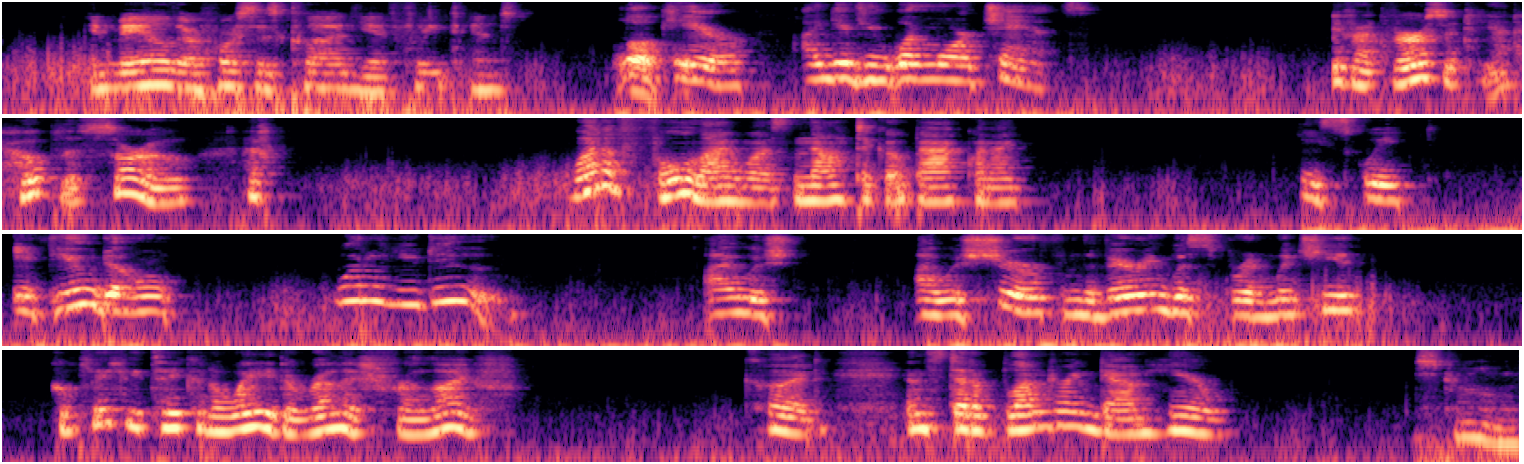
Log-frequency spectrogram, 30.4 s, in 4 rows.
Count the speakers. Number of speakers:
4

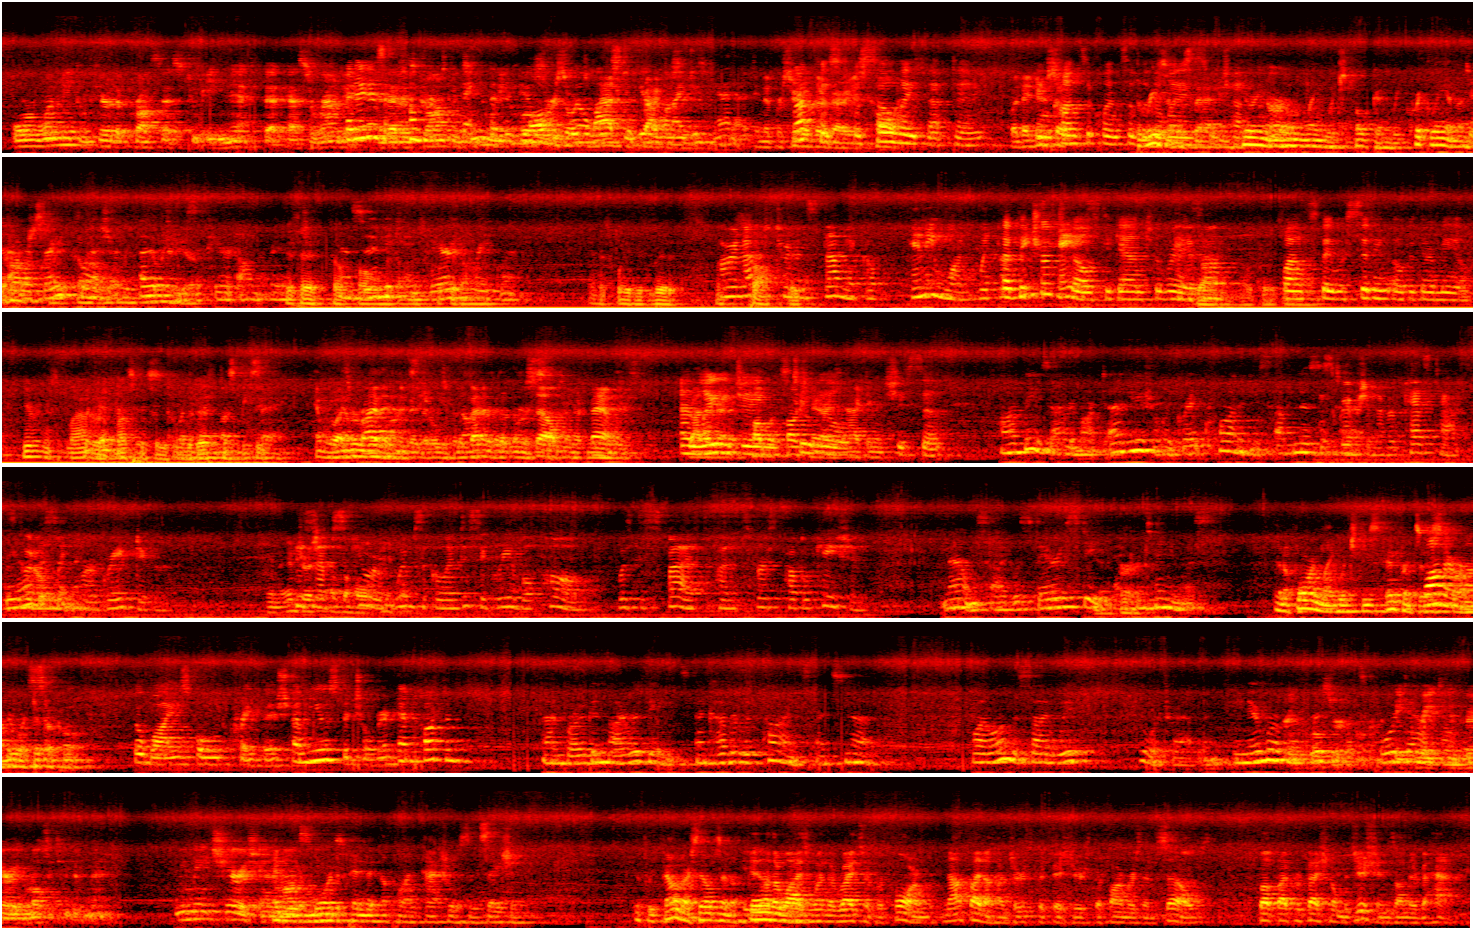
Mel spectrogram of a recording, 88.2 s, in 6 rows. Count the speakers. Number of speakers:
8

